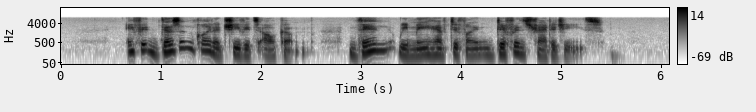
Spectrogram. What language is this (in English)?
English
